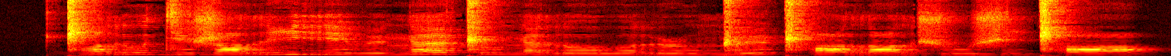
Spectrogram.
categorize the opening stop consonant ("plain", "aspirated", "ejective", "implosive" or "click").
click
